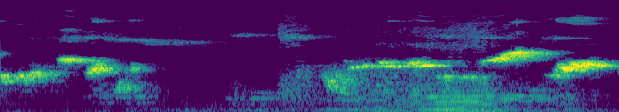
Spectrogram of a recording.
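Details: White-rumped shama in Indonesia, a lively singer with cililin and prenjak, used as a lure to provoke idle shamas into singing. Quick varied whistled phrases rise and fall, a rough buzzy middle stretch, then bright high sharp notes.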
